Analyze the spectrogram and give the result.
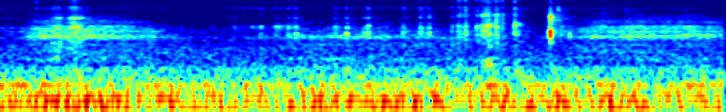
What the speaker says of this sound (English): next I've got my paper snips, and we're going to cut around this Mossy Meadow holly bit out here on the end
